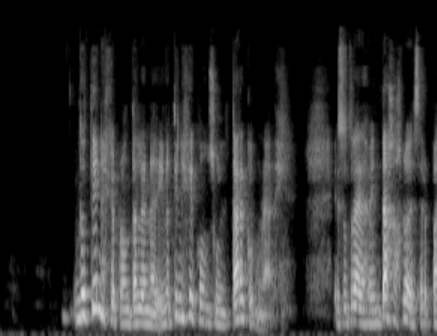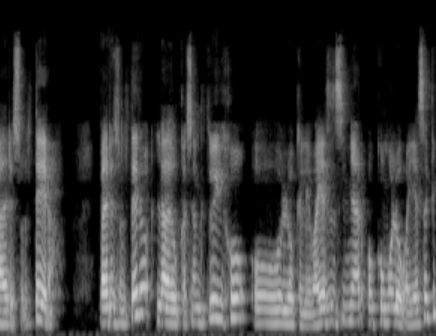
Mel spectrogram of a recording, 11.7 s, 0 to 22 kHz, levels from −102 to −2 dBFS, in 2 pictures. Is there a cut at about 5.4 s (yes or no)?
yes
